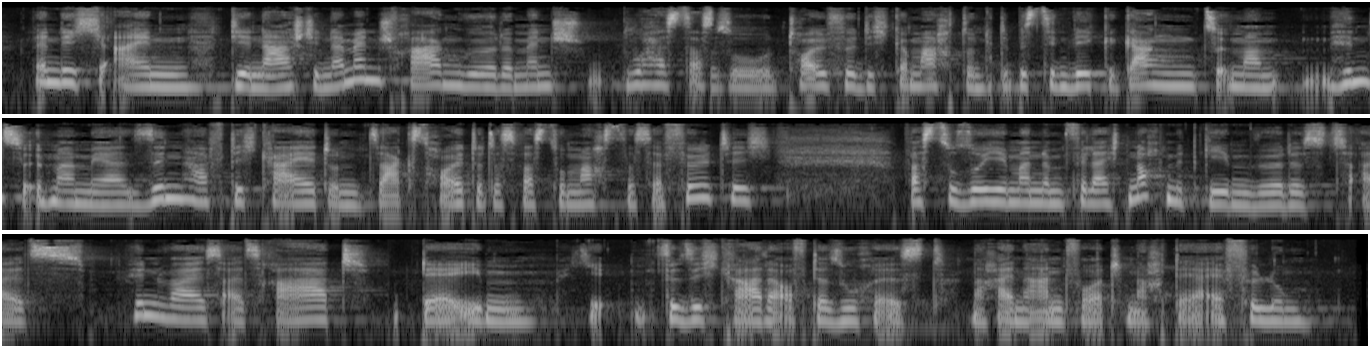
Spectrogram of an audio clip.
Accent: Hamburg, Germany; heute aus Hamburg, meiner Heimatstadt

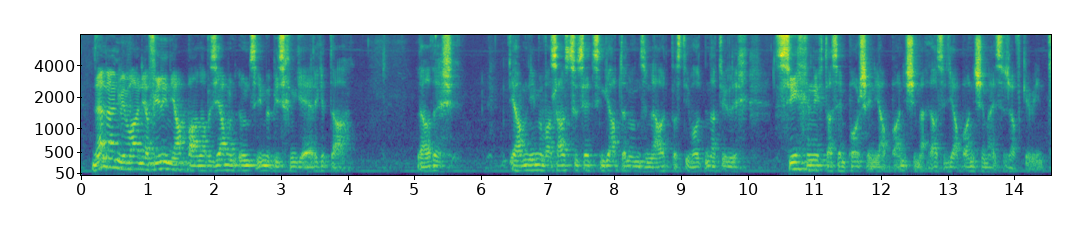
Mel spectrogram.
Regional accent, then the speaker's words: Entlebuch, Lucerne, Switzerland; Ich bin ja in Entlebuch geboren, da haben wir ja keinen See

